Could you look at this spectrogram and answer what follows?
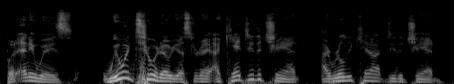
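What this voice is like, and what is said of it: Hoarse, worn-out voice. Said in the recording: “My voice is shot. ... I'm in stage four. I think I don't have a larynx anymore.”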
